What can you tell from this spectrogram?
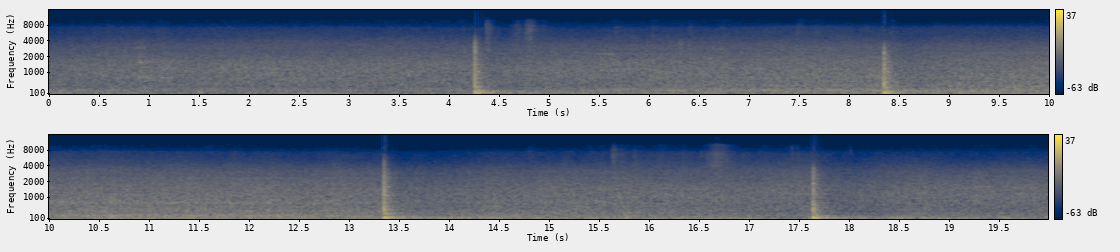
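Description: Distant aerial firework shells bursting: four sharp booms, roughly four to five seconds apart, over a steady background hum of the city.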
